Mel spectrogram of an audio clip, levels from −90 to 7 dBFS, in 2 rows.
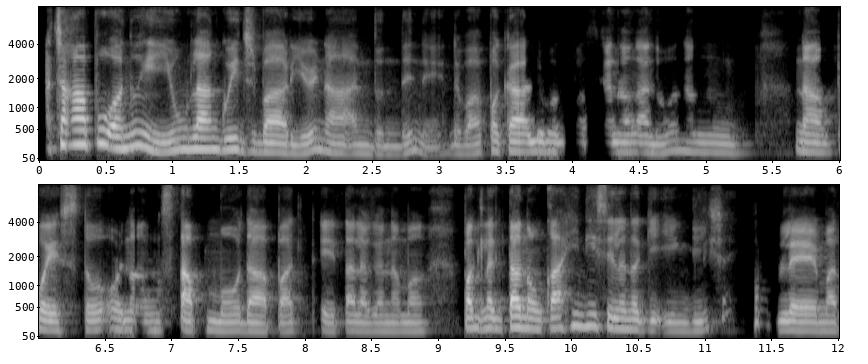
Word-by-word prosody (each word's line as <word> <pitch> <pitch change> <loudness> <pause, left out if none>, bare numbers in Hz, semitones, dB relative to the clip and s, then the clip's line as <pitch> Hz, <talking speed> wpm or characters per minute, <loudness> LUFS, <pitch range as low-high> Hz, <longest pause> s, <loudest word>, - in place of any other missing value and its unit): At - - 0
saka 240 +1 +8
po 245 -5 +4
ano 185 +2 +4
eh, 140 -8 0
yung 160 +5 -1
language 170 -3 +3
barrier 125 0 +2
na 130 -7 -3
andun 105 -2 -9
din 135 +3 -9
eh, 95 -3 -14
di 115 0 -13
ba, 120 +3 -6
pagka 140 -2 +3
lumagpas 135 -1 -5
ka 135 - -6
ng 135 0 -4
ano 130 -2 -4
ng 135 -3 -10 0.7
ng 135 -2 +1
pwesto 130 -1 0
o 145 -1 -5
ng 130 -2 -6
staff 125 +2 +1
mo 125 -1 -3
dapat 115 -1 -2
eh 120 -2 -6
talaga 115 0 -4
namang 115 0 -7 0.2
pag 155 -1 +4
nagtanong 155 0 +5
ka 160 +3 +3
hindi 185 +3 -4
sila 165 -5 -1
nag-i-English 125 -3 -6 0.2
problema 125 - 0
130 Hz, 185 wpm, -23 LUFS, 120-150 Hz, 0.7 s, saka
